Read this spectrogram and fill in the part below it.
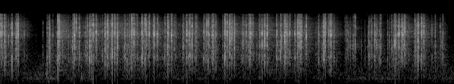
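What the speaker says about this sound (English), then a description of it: "As for turning, the Panchi is very like snappy and clicky." A Dayan Panchi speed cube being turned quickly, producing dense bursts of sharp, snappy clicks and rattles in a fast irregular rhythm, close and loud with no talking.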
